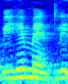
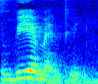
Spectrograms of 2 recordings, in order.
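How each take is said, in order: First: The h sound is pronounced in the middle. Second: The h sound is silent in the middle. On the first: The speaker calls it wrong. "It is not vehemently" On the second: The speaker calls it right. "Here H is silent"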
